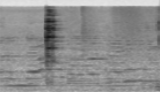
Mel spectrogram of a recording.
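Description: Background music with held notes, and a single sharp clink about halfway through: chopsticks knocking against a small ceramic bowl.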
